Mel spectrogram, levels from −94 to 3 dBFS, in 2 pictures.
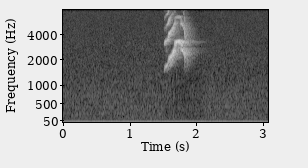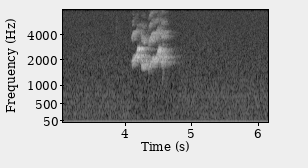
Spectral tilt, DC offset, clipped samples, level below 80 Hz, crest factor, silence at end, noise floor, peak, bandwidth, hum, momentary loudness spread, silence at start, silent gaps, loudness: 3 dB/octave; 0.3%; under 0.1%; -68 dBFS; 22 dB; 1.4 s; -48 dBFS; -4 dBFS; 8 kHz; none; 16 LU; 1.5 s; none; -18 LUFS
